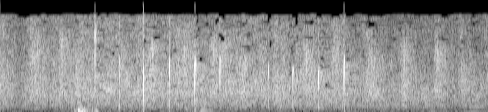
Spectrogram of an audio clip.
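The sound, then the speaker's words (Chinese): A crowd claps together in a steady wash of applause, dense and moderately loud, with sharper individual claps popping out now and then, given as applause to the Lord after a church testimony. “让我们用掌声来归给我们的主。”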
